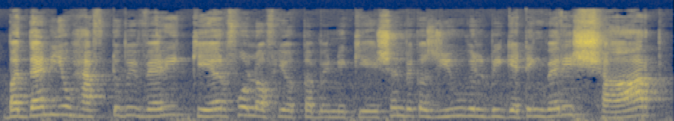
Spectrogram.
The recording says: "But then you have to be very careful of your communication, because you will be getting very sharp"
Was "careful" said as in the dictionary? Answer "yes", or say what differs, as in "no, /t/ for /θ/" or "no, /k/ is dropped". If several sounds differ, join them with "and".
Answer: yes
